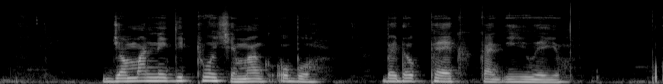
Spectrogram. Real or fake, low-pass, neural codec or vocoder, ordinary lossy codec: fake; 19.8 kHz; codec, 44.1 kHz, 7.8 kbps, Pupu-Codec; none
